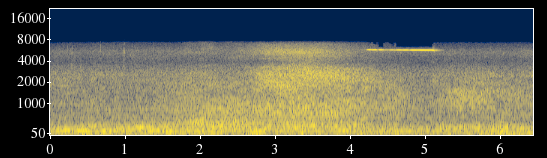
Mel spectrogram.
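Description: Road traffic: a car passes, its noise swelling and fading over a few seconds, under a steady low hum. A brief high-pitched squeal sounds near the end.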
